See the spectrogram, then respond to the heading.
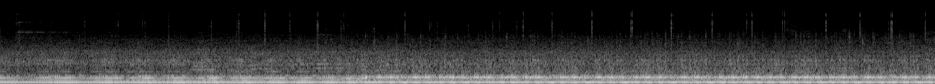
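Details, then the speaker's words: Three-phase induction motor on phase and neutral supply during the spark method for finding winding terminals, two windings' ends shorted: steady mains hum with sharp crackling snaps two or three a second as test leads spark; spark seen, so the joined ends are unlike. "आपको दिखाई दे रही है तो यानी कि जो दो हमने सिरे जोड़े हैं वो कैसे हैं असमान है"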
